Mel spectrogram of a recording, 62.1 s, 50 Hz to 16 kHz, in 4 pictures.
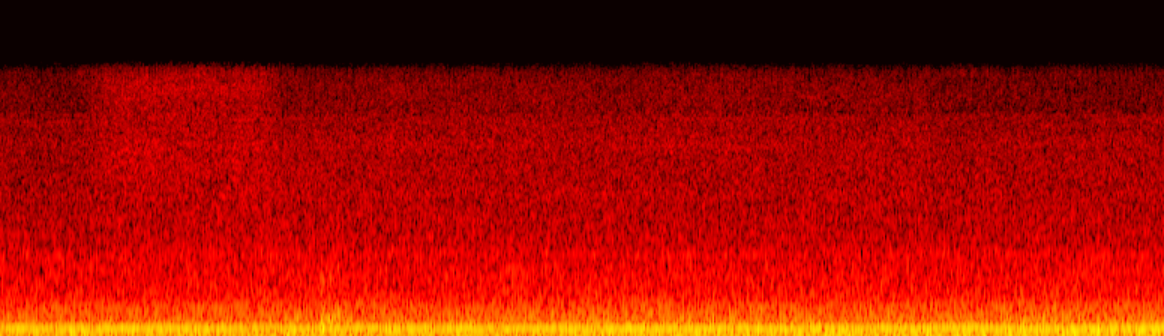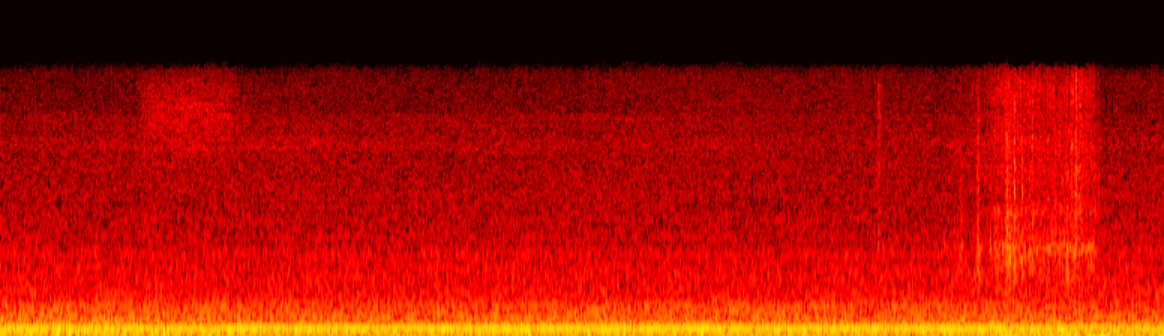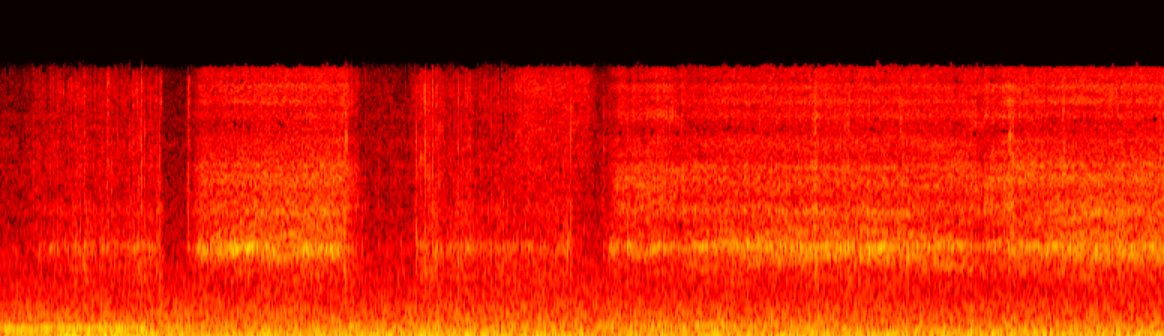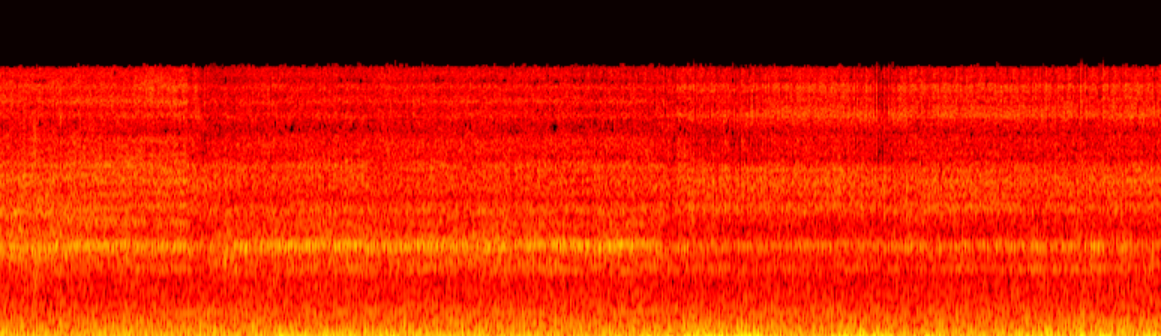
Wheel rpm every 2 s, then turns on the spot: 0, 0, 0, 0, 0, 0, 0, 0, 0, 0, 0, 0, 0, 0, 10, 10, 10, 50, 20, 20, 60, 70, 70, 70, 70, 70, 70, 70, 70, 70, 70.
36-38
